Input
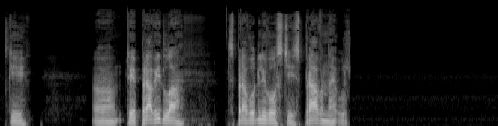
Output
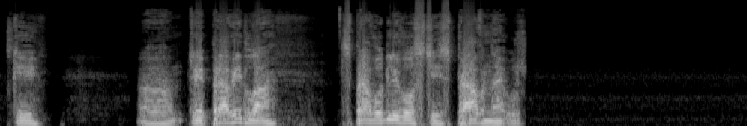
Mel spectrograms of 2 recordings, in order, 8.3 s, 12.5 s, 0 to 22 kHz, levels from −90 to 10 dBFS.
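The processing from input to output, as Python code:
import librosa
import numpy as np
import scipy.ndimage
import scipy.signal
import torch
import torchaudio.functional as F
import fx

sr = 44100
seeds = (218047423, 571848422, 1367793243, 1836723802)

y = fx.stretch_vocoder_free(x, sr, factor=1.5)
y = fx.slew_limit(y, sr, full_power_hz=110.0)
y = F.gain(torch.from_numpy(y), 6.5).numpy()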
